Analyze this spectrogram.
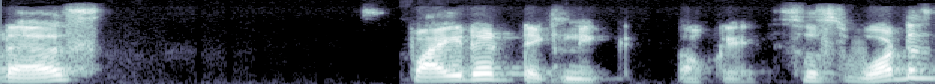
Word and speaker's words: SPIDR: is the spider taking spider means it's not spider actually the spelling is s p i d e r right a normal spider but just for pronunciation I have mentioned spider yes p i d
